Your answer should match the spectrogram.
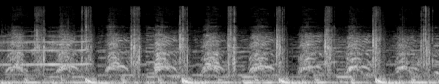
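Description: Loud Palestinian party music with a steady pounding beat about twice a second, over a crowd clapping and shouting along.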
